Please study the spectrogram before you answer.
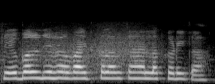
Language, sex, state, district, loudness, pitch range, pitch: Hindi, female, Jharkhand, Garhwa, -16 LUFS, 270-285 Hz, 280 Hz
